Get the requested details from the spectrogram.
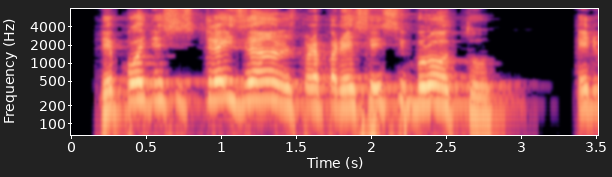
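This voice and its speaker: A man is speaking. His pace is fairly quick. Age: 60s. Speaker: pastor. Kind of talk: sermon.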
